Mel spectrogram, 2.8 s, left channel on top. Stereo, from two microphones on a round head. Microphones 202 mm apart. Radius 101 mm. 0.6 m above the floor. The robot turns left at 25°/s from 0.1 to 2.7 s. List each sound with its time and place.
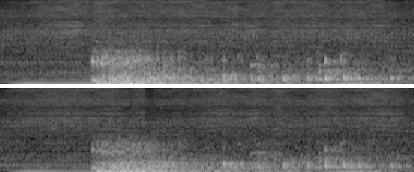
0.6 s a splash: 85° left, 2.0 m; by 2.7 s 45° left (ahead or behind), 2.0 m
